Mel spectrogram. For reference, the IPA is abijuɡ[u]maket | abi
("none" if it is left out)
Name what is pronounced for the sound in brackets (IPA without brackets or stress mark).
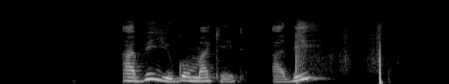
o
